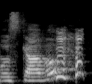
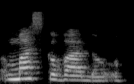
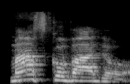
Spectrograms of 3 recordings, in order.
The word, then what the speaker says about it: muscovado: Did I Muscovado. pronounce that word wrong? What was it? What's it supposed to be, Sheila? Muscovado. Muscovado.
